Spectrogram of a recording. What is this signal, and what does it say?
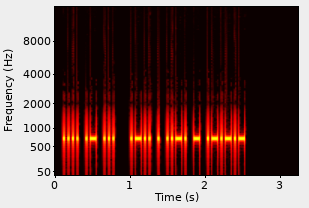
Morse code, heard as a keyed tone, about 40 wpm, 700 Hz. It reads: HAS LEFT.
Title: Sentences from Top 1500 Words 40wpm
